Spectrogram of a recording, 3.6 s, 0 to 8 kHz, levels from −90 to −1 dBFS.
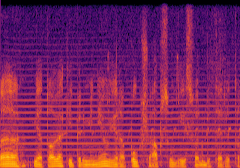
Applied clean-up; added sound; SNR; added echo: none; Trumpet; 13 dB; none.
